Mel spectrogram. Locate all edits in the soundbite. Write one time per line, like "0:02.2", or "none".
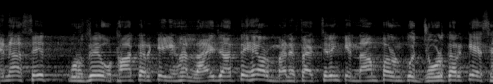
none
